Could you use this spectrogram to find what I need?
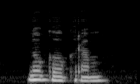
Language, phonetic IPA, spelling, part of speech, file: Polish, [lɔˈɡɔɡrãm], logogram, noun, LL-Q809 (pol)-logogram.wav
